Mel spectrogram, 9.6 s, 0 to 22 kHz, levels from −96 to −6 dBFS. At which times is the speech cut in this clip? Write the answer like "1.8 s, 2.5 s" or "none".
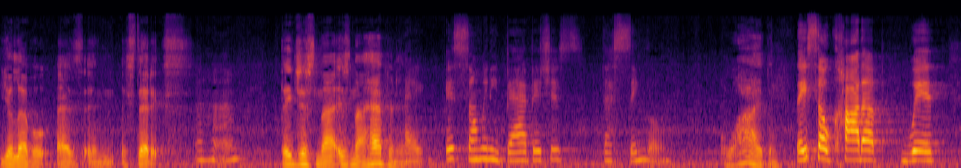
4.2 s, 7.8 s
